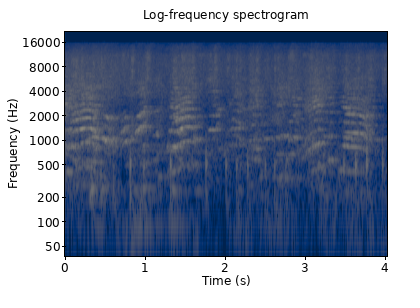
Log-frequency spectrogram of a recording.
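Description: Faint children's voices chattering and calling in the background.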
